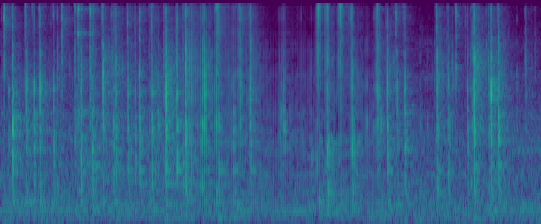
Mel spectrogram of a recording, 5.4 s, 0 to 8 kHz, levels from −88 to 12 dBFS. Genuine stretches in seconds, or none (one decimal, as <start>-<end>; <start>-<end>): 0.0-1.9; 3.8-5.4

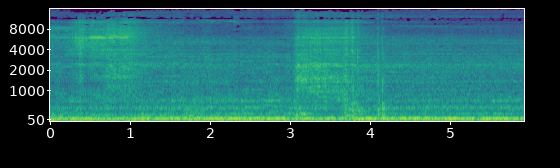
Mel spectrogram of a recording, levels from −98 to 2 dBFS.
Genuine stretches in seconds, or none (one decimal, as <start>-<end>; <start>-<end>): 0.7-2.3; 3.9-5.9

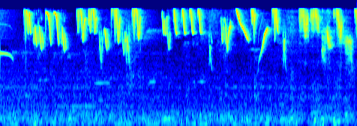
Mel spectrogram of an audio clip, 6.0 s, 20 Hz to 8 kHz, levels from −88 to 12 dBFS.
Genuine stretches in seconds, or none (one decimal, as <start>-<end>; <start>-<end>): 0.0-4.8

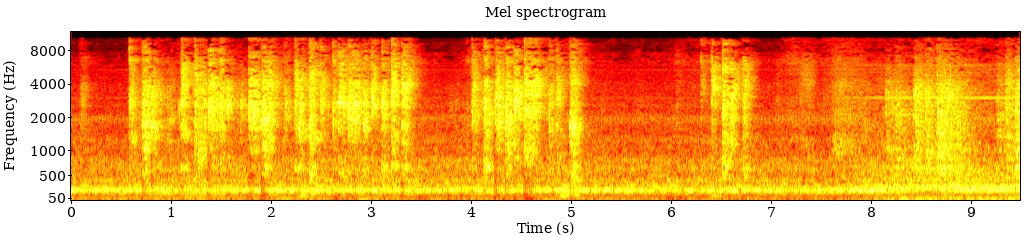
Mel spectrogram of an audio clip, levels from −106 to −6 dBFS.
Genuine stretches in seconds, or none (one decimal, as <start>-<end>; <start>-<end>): none

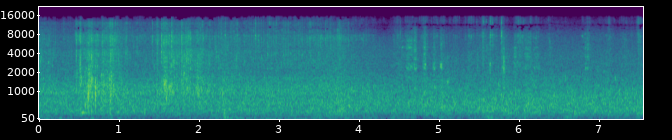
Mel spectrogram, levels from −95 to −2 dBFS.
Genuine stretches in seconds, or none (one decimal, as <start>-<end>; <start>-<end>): 0.0-7.6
